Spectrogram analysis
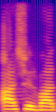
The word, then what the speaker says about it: आशीर्वाद: और रेफ की मात्रा हमेशा अपने से पहले वाले अक्षर का पर उच्चारण देती है। हमेशा अपने से पहले वाले अक्षर पर उच्चारण देती है। तो याद रखिएगा अगर हम इसको पढ़ेंगे तो ये रेफ की मात्रा पहले वाले अक्षर पर उच्चारण देगी। यानी कि ये आड़शीवाद कहलाएगा ना कि आशीर्वाद कहलाएगा। जबकि अगर आपको शुद्ध आशीर्वाद शब्द लिखना है तो वो कुछ इस तरह से बनेगा।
